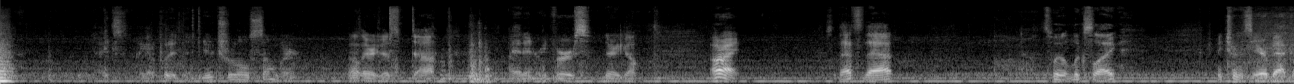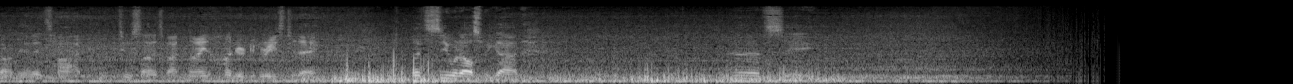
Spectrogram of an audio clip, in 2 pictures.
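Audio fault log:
22.26 to 25.88 s, truncation distortion on a fade. As the fade-out starts from around 22.3 s, the level stage keeps too few bits and adds no dither, which fits about 7-bit resolution. The waveform collapses into coarse steps, so the quiet tail turns gritty.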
